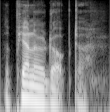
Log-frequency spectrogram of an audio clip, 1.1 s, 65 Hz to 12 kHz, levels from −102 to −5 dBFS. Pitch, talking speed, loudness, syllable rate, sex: 100 Hz, 165 wpm, -17 LUFS, 5.3 syllables/s, male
